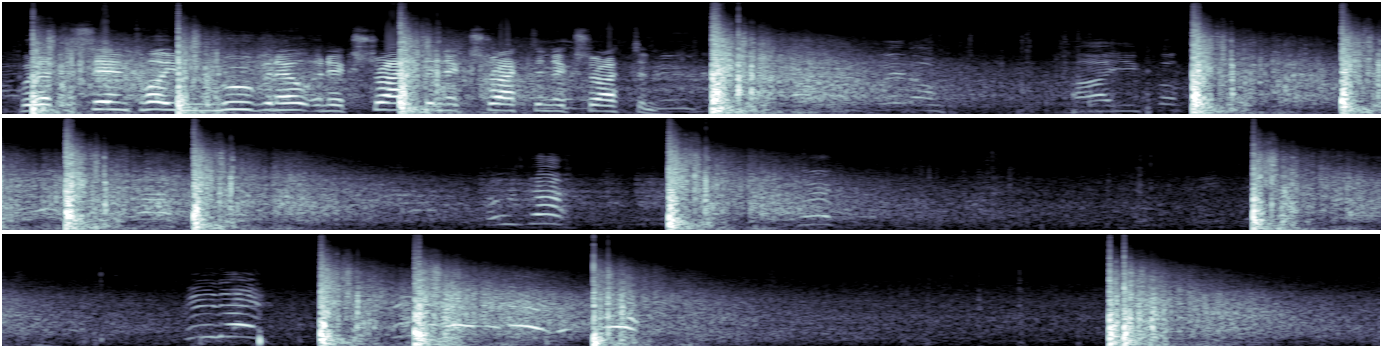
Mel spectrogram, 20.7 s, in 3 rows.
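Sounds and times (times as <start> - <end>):
gunfire from soldiers firing ammunition: 0.0 - 4.7, 5.9 - 9.5, 10.1 - 11.4, 13.1 - 14.2, 15.4 - 17.6, 19.3 - 20.6
speech: 0.1 - 3.4, 5.4 - 6.0.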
